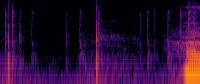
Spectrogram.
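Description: A few faint clicks and taps of a stylus writing on a tablet, with a sharp click at the start and another about a second in.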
